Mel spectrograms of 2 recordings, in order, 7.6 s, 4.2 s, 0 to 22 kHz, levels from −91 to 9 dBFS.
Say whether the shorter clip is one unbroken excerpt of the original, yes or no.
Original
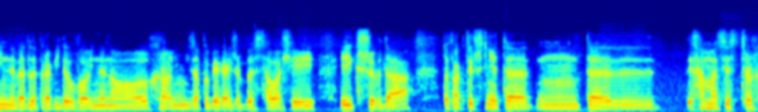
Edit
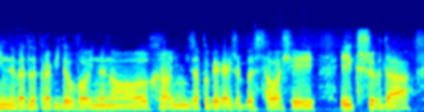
yes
